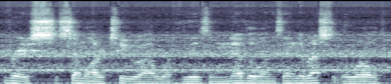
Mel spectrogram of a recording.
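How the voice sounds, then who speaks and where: A man's voice: lowish voice, little pitch movement, quick pace. American man on radio, very noisy recording. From United States. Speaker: amateur radio operator. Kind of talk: casual ham radio contact.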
